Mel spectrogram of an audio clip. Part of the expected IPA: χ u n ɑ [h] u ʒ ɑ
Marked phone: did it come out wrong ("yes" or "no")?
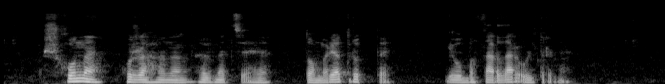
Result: yes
